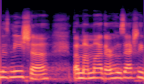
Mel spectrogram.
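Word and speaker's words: Knyja: So it's Nisha, but it's spelled K-N-Y, I know. What? I know.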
